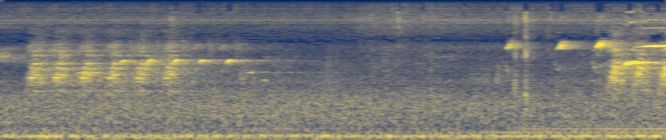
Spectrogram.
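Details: Steller's jay calling in British Columbia, Canada: a rapid series of about eight repeated rasping notes lasting roughly a second, followed by scattered high chips from other birds, with constant low background rumble.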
